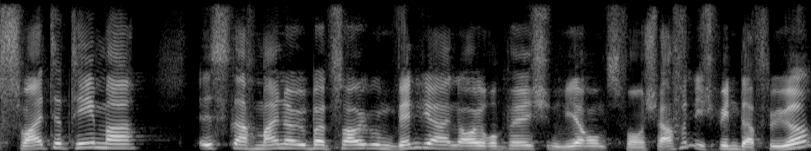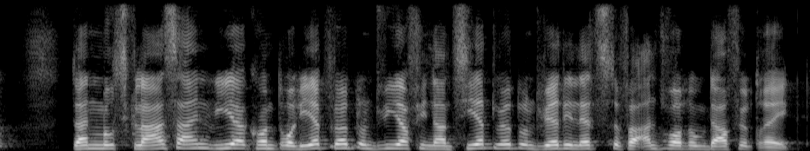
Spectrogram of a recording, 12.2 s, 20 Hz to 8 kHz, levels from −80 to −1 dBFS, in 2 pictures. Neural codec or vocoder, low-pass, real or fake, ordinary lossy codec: codec, 16 kHz, 2 kbps, X-Codec, HuBERT features, trained on balanced general audio; none; fake; none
